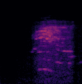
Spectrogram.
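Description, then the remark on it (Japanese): A single drawn-out cat meow, fairly faint and thin, rising and fading over about half a second with no one talking. “猫も泣くよ、そりゃ。”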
